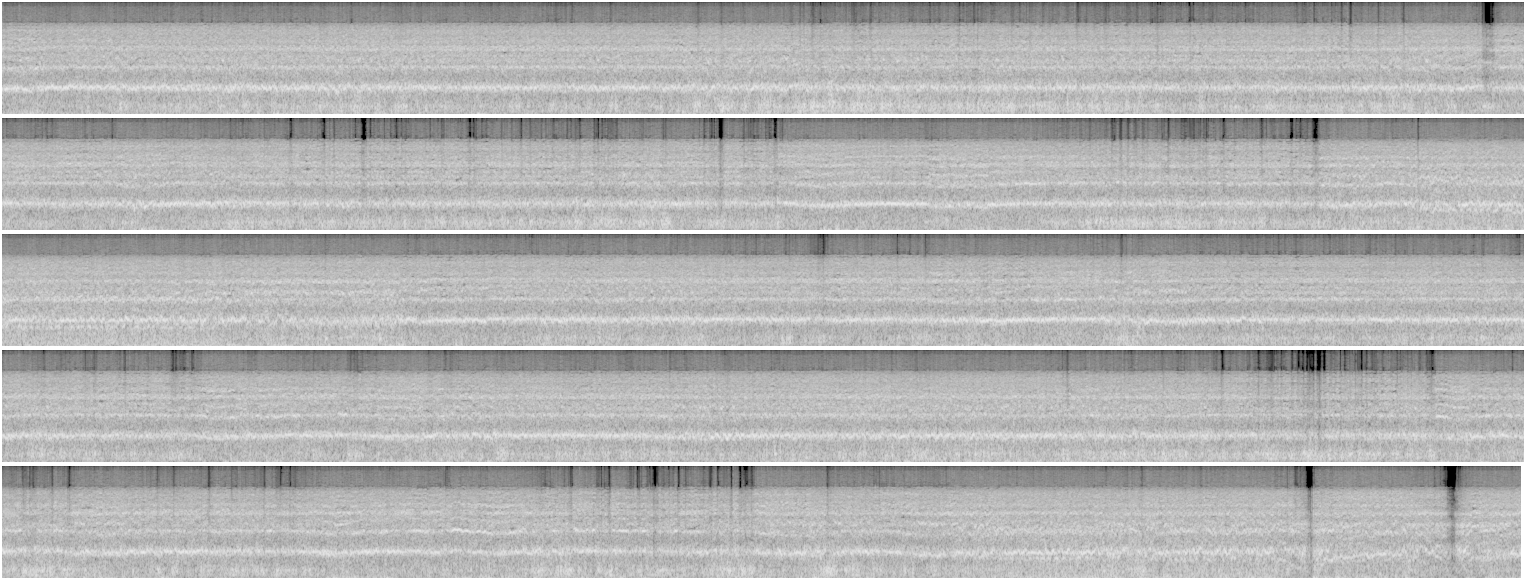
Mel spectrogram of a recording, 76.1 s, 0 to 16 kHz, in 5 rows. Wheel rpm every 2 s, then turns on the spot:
220, 230, 230, 230, 240, 230, 230, 230, 230, 240, 230, 230, 220, 230, 220, 200, 190, 220, 230, 230, 220, 230, 230, 230, 230, 230, 230, 240, 230, 230, 230, 230, 230, 230, 220, 200, 180, 110.
none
